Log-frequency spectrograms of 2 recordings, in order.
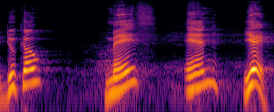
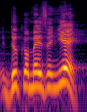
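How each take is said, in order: First: "Duko, mez, en, ye" in separate pieces, rising to a loud "ye"; syllable-by-syllable demonstration. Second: "duko, mez, en, ye" run together, ending on a loud "ye"; stress on last syllable. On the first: Preacher has congregation repeat after him, broken into syllables, last one stressed. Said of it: "Say it with me". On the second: Preacher leading congregation through the word, joined up, last syllable stressed. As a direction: join up duko, mez, en, ye and hit the final syllable hard. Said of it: "You put the emphasis on the f-, last syllable".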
